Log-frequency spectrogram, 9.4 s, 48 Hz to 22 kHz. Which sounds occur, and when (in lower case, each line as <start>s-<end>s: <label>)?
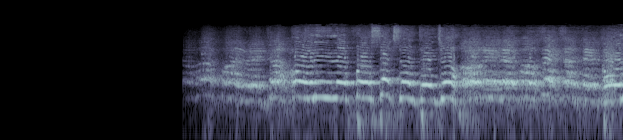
2.7s-4.4s: battle cry
2.7s-9.3s: background noise
4.4s-6.6s: male singing
6.9s-9.1s: battle cry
